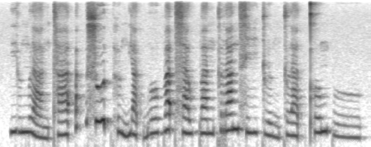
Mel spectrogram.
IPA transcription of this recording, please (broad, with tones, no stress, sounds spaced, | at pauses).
j ɯ˧ ŋ l aː˩˦ ŋ tʰ a˦˥ ʔ | s oː˥˩ t̚ h ɯ˩˦ ŋ j a˨˩ k̚ b oː˧ b a˥˩ ʔ s a˦˥ w b a˧ ŋ k r a˥˩ n s iː˧ k l ɯ˩˦ ŋ k l a˨˩ t̚ pʰ o˥˩ m p uː˧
